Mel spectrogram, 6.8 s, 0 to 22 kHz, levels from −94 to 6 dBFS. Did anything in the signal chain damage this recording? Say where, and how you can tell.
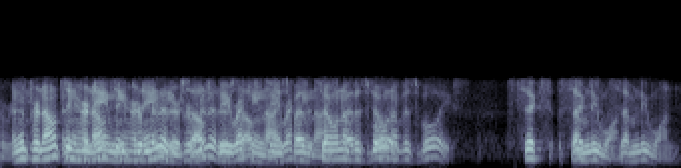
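Yes. Doubled audio track, throughout: a second full-band copy trails by about half a second, roughly 5 dB quieter, with no room colour. A duplicated capture path is the likely cause.

Packet loss filled with silence, at the network stage, from 5.12 to 5.14 s: a hard-edged 20 ms hole, which fits one lost packet replaced with silence on this telephone-band line.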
